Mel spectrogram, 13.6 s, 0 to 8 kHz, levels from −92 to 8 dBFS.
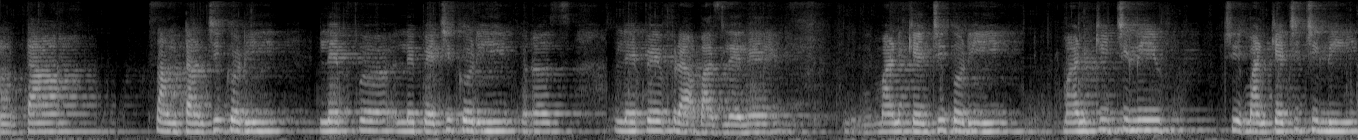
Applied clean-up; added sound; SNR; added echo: neural separator model SepFormer DNS4.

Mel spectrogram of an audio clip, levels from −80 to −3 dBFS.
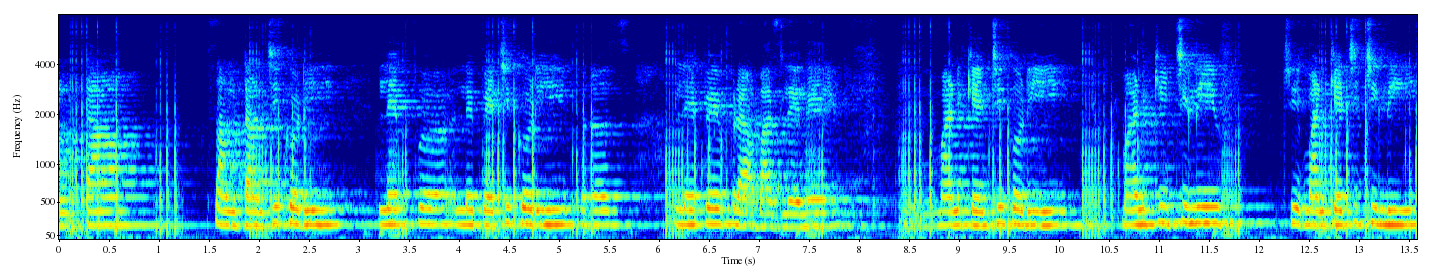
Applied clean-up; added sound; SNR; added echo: none; Squeak; 13 dB; none.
